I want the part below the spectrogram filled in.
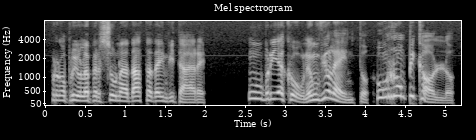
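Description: A man voicing a sharp, scornful young woman in a raised voice. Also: on the high side, huge pitch swings, moderate pace, dry recording.

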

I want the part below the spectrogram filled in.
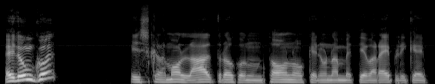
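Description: A man narrating a comic short story in an expressive, measured storytelling manner. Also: lowish voice, clean tone, dry recording, clean studio sound. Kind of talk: audiobook reading of a comic story.

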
